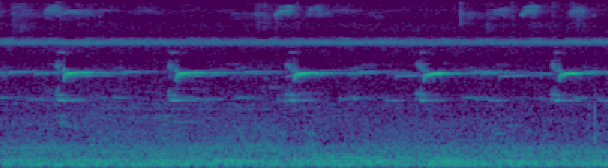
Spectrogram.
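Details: Tree frogs at Long Mountain Country Club, Kingston, Jamaica, repeat brief, high, cricket-like whistles about once a second, over a thin insect whine and a low background rumble.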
